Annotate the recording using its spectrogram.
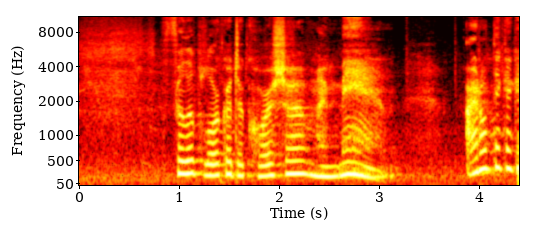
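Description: A young woman talks to herself with animation, close by.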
